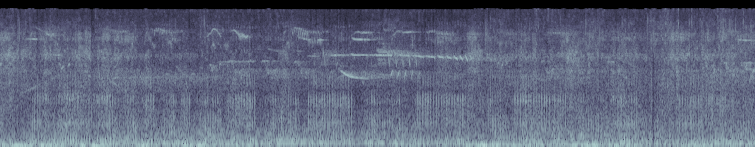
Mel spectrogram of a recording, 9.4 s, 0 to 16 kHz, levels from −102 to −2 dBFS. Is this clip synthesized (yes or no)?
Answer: no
